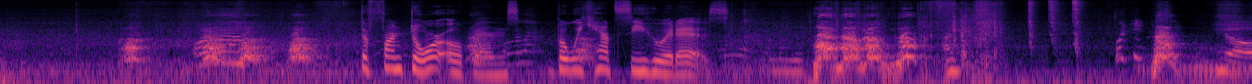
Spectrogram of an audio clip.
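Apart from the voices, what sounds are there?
dog barking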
